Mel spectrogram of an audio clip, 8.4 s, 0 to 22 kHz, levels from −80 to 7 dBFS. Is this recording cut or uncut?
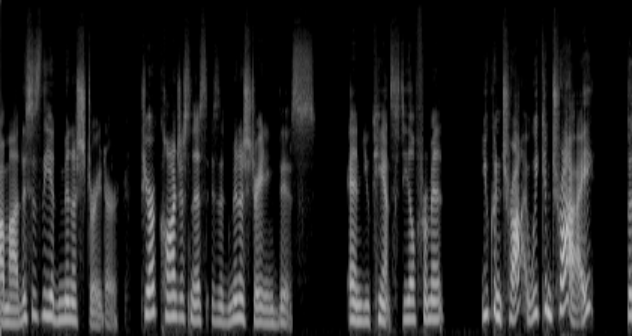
uncut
